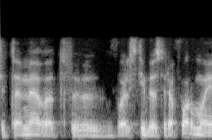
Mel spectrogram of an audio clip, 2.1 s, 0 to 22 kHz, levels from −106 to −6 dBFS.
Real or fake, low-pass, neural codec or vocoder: real; 7.2 kHz; none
